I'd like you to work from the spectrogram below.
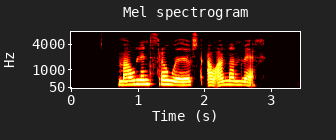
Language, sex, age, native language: Icelandic, female, 18-19, Icelandic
